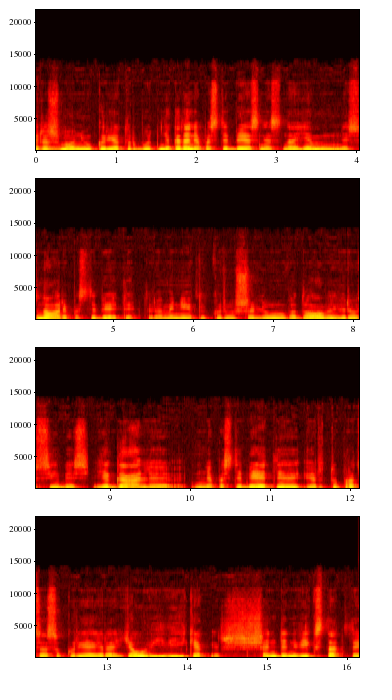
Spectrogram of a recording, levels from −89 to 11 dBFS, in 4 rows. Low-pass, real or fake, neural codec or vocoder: 14.4 kHz; fake; vocoder, 44.1 kHz, 128 mel bands, Pupu-Vocoder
